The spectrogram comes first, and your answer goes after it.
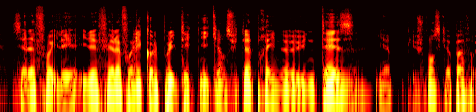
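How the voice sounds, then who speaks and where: A man speaks very fast in a fairly low, dark, mellow voice with fairly even intonation. The sound is dry and close, with no echo. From southeastern France, Grenoble and Provence. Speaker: entrepreneur and business angel. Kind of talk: interview conversation. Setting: studio in Paris office. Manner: hesitant with frequent fillers and repetitions.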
